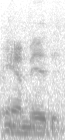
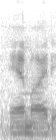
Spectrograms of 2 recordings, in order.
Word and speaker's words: amide: this amide am or amid um both both people I mean both pronunciations are common amide amid I call it amide because it's like chloride bromide Etc and the base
